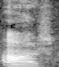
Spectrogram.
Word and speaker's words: our: आर इसे बहुत सारे लोग आवर पढ़ते हैं जो कि रॉन्ग प्रोनाउंसिएशन है। आपको बोलना है आर।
